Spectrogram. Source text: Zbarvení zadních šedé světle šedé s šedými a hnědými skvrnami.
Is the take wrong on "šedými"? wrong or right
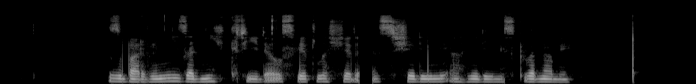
right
